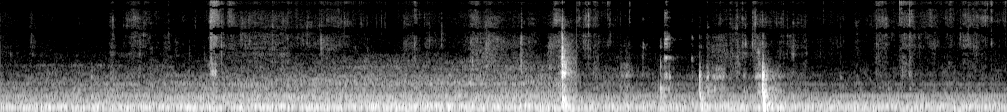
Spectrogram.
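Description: A wire slices through a soap block.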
